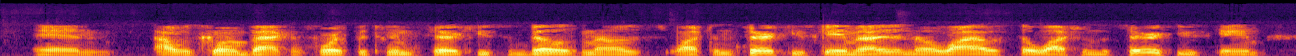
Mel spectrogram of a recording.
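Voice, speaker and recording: A man's very fast, medium-pitched voice with an upstate New York accent. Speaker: caller, sports fan. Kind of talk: voicemail. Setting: phone call.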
